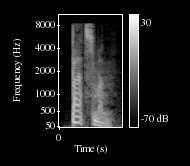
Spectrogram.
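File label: "batsman", British English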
